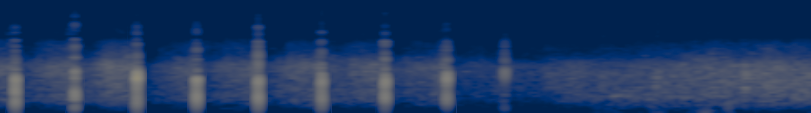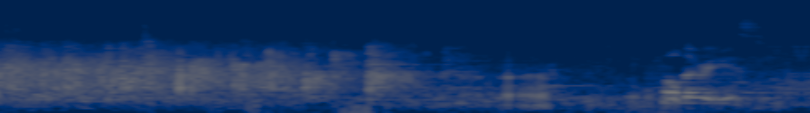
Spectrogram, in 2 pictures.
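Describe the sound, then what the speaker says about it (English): Conference audience applauding after a panel session, starting with a few loud individual claps that swell into dense, sustained clapping and then taper off as people begin talking nearby. "Let's give a massive round of applause for Matt Hill and his panelists."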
